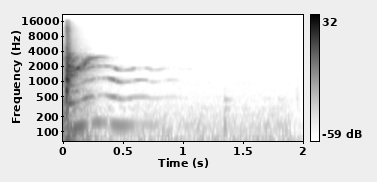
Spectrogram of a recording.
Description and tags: Recorded the pitchy sound the top of a pot made when being submerged and taken out of water. Recorded on my Zoom H1 with no processing.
